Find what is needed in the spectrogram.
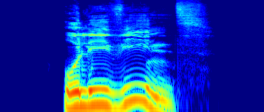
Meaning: genitive singular of Olivin
- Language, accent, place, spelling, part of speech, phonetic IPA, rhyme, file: German, Germany, Berlin, Olivins, noun, [oliˈviːns], -iːns, De-Olivins.ogg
